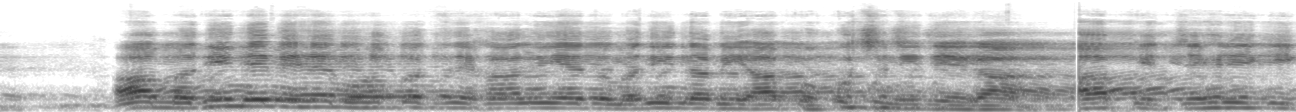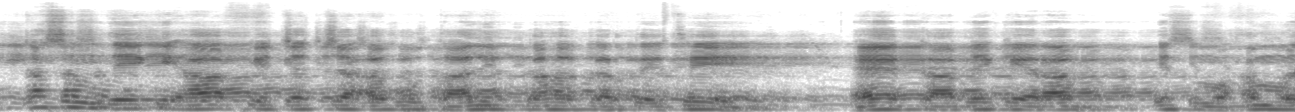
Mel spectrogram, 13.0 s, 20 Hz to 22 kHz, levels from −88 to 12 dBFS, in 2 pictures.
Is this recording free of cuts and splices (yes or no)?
no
